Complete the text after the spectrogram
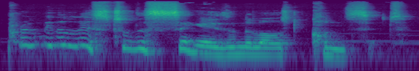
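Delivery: high, loud royal order; ringing, high-pitched command; imperious Queen. A narrator's reading. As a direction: demand it of an officer.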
